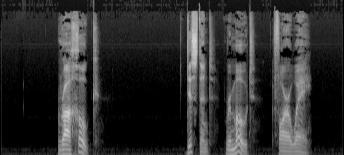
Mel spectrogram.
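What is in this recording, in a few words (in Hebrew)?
"רָחוֹק", Hebrew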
